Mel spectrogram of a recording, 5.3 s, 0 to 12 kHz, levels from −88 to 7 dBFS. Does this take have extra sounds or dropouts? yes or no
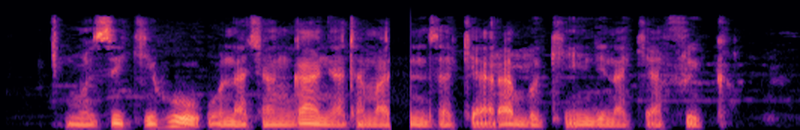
yes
